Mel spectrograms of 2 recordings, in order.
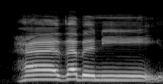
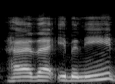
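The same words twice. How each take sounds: First: "Hadza bni" with the i of ibni dropped, slow and careful; slow model reading "Hadza bni", the hamzah silent; hamzah wasol elided. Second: "Hadza ibni" with a clear i before bni; full-spelled "Hadza ibni", every letter read; with the i pronounced. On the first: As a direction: say "Hadza bni" running straight into the b, no i sound. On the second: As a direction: say "Hadza ibni" sounding the initial i of ibni. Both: Shown as a demonstration. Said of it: "kalau hamzah wasol itu jadinya hadza bni".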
